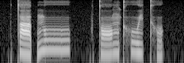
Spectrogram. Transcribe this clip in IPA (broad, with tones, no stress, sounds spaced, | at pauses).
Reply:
t̪ aː˧ t̚ n̪ uː˥ | t̪ ɔː˨˧ ŋ t̪ʰ uː˧ j t̪ʰ ʊ˨˥ k̚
